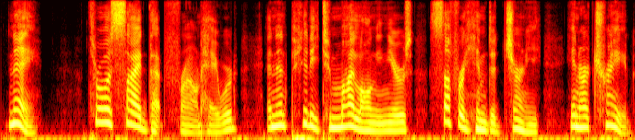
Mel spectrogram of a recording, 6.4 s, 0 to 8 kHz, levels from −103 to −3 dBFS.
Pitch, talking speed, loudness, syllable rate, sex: 165 Hz, 190 wpm, -21 LUFS, 5.4 syllables/s, male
